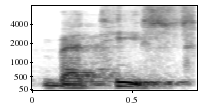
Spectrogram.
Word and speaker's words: Batiste: When you hear that piano, that's Bastis. Did I say his name right? Batiste, sorry.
